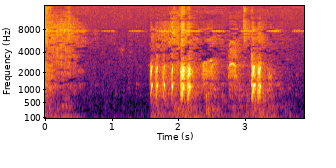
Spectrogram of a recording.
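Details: Yellow-vented bulbul chicks fed by a parent in the wild give a sudden run of quick, buzzy, harmonic begging notes. A short pause follows, then a final pair of notes, with rustling beneath.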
